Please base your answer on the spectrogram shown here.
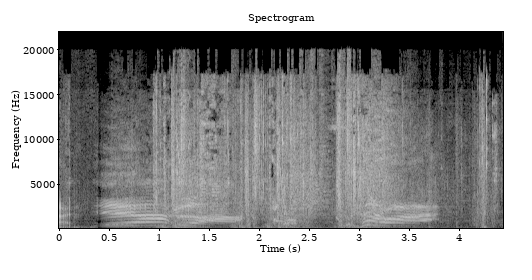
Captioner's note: characters fighting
